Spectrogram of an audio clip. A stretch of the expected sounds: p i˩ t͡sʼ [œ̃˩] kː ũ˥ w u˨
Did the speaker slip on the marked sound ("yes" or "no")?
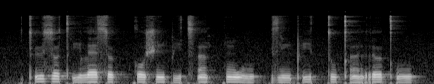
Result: yes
